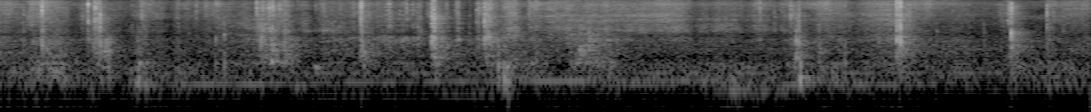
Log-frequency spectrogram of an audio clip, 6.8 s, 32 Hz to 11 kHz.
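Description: Sheet of 80 g/m² office paper being folded and creased by hand: quiet, irregular crinkles and rustles with a few sharper papery clicks.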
